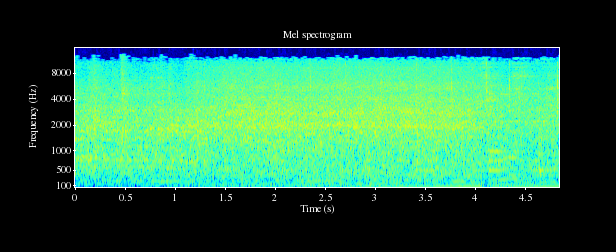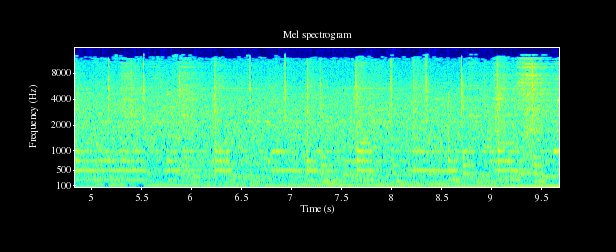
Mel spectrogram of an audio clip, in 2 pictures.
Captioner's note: shop noises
